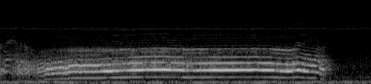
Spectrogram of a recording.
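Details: A tiny female Pomeranian howling while home alone, caught on a hidden camera: one long, steady, tonal howl lasting about three seconds that swoops up at the start and slides down at the end, over a faint low hum.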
